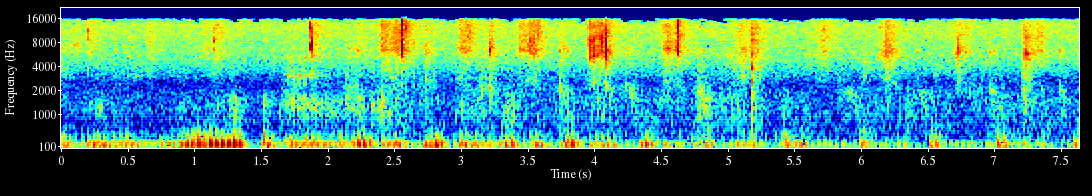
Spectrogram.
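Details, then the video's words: Pet cat purring while being brushed and groomed, captured in stereo: a loud rumbling burst at the start, then a softer continuous purr under quick repeated brush clicks and scratches. "CAT ASMR | Purring, Grooming & Brushing"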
